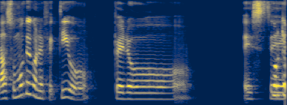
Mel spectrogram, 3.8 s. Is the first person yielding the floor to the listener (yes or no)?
yes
